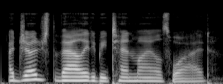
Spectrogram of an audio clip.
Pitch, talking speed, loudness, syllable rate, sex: 165 Hz, 240 wpm, -15 LUFS, 6.0 syllables/s, female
